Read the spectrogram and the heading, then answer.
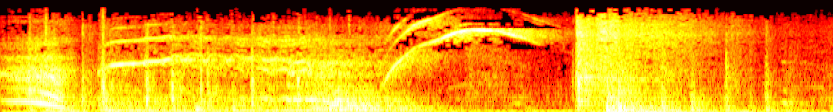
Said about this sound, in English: Come here, horse.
